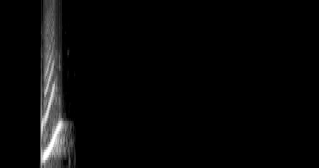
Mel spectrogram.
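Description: A single short pop sound effect with a quickly rising pitch, about a fifth of a second long, as an intro graphic pops onto the screen.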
